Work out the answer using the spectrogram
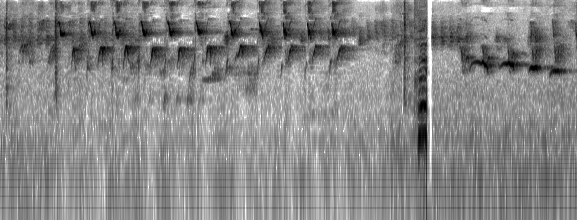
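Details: White-rumped shama song used to provoke other birds into singing: rapid repeated high whistled notes, about four per second, then a sharp click and a varied warbling phrase.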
